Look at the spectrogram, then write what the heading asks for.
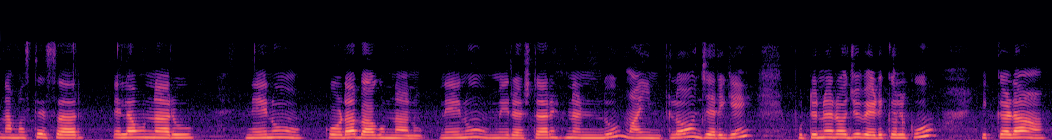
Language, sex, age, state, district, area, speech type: Telugu, female, 18-30, Andhra Pradesh, Konaseema, rural, spontaneous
